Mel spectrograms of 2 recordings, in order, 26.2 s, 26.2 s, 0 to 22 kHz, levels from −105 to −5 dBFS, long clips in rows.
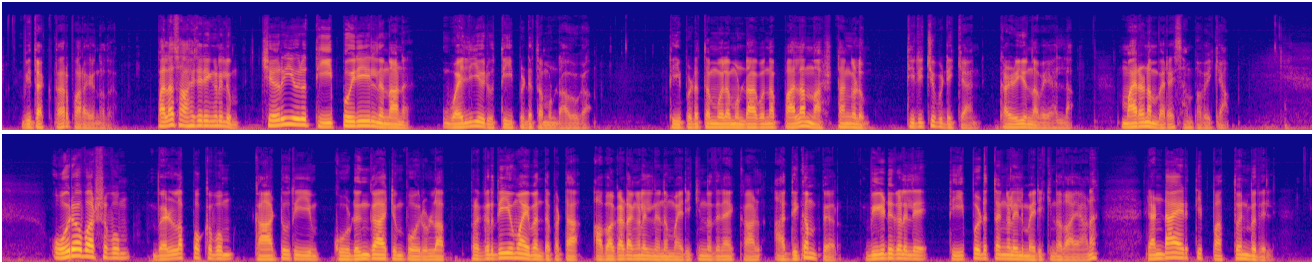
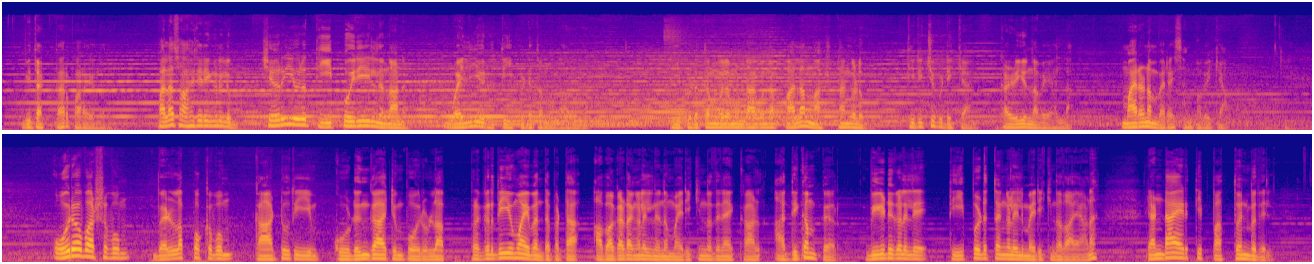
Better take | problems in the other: first | background music; loud; throughout; 6 dB below the speech

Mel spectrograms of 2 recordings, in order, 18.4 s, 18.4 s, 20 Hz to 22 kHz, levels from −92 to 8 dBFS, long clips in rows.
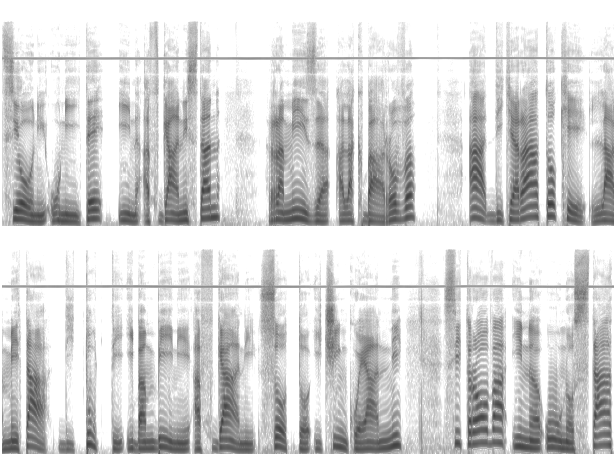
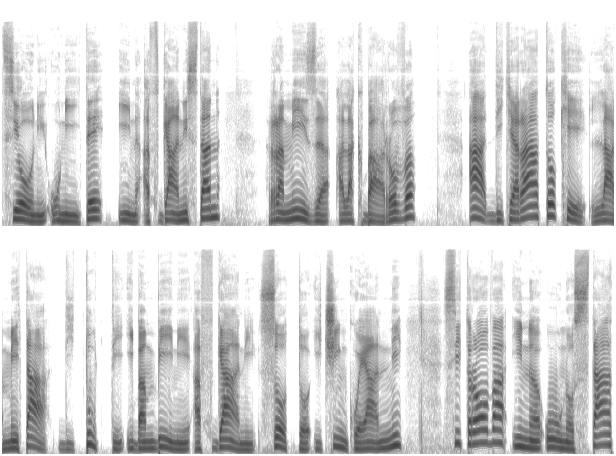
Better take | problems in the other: second | high-pitched whine; noticeable; throughout; 8 kHz, 20 dB below the speech

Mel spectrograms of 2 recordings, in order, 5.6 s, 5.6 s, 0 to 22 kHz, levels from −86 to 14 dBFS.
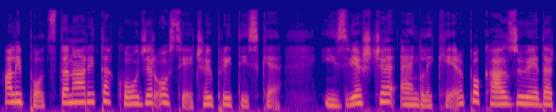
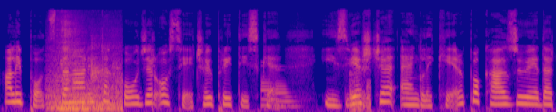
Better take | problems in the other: first | footsteps; loud; at 0.5 s; peak 3 dB above the speech // phone ringing; faint; at 2.5 s; peak 10 dB below the speech // door banging; noticeable; at 3.5 s; peak 7 dB below the speech

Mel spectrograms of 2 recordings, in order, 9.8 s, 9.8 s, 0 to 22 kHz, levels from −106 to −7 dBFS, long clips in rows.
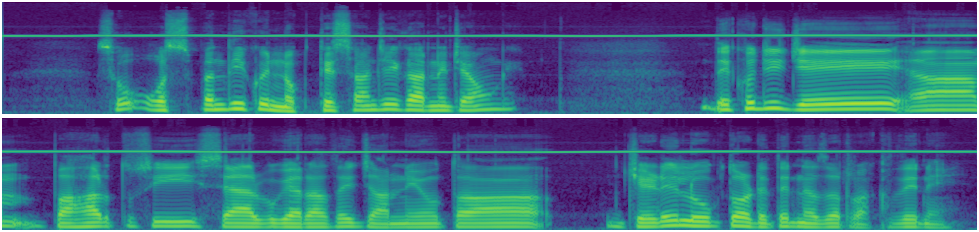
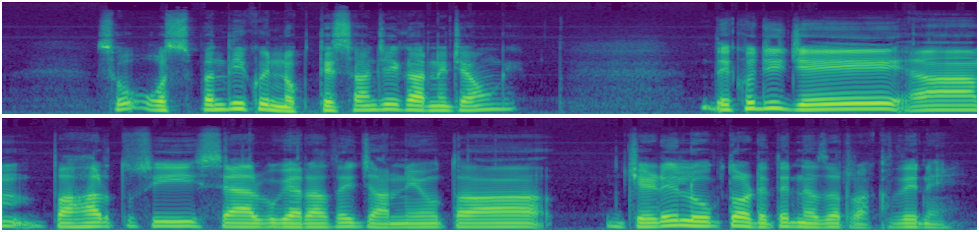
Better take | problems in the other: second | high-pitched whine; loud; throughout; 6.5 kHz, 6 dB below the speech

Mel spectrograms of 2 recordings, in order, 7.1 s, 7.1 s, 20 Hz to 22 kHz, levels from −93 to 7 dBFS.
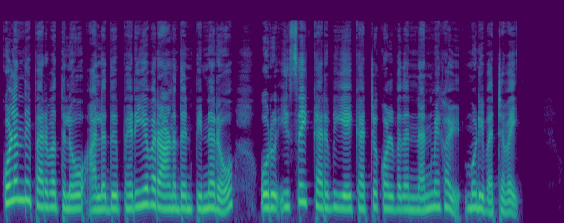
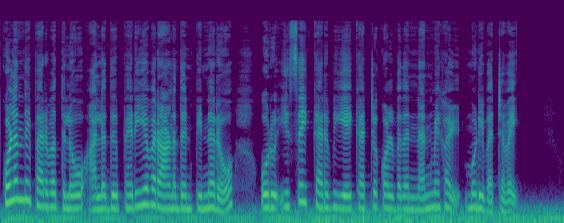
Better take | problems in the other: first | low rumble; faint; throughout; 25 dB below the speech

